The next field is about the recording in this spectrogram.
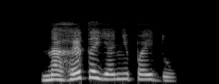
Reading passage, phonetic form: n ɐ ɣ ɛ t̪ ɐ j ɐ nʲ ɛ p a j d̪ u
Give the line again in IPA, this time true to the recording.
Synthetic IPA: n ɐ ɣ ɛ t̪ ɐ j a nʲ ɛ p a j d̪ u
